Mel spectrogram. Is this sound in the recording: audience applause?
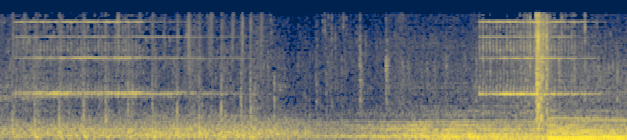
no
